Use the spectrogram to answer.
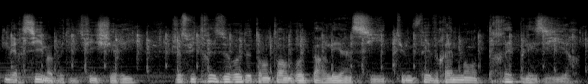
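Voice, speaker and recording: A man voicing a loving gentleman father in a dubbed cartoon, formal and affectionate. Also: low-pitched, normal speed, music in the background, natural voice. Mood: tender. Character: loving, courteous gentleman father of a little girl.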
